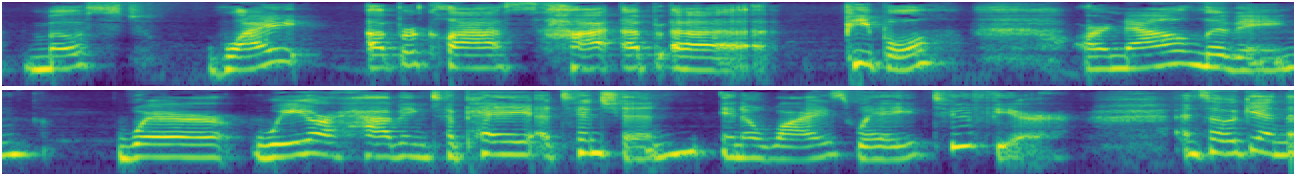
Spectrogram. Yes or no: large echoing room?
no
